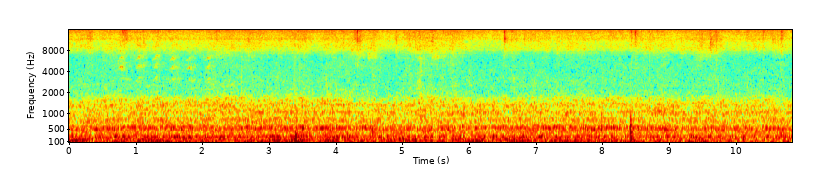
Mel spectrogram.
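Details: Hive #2 honey bees at a weekly winter checkup of food reserves: a soft, steady hum of buzzing bees, with a couple of faint knocks from handling the hive.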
